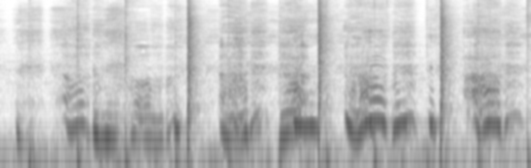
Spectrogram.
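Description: Several sharp, loud, crisp slaps of a hand striking a person's buttocks land at irregular intervals, with a voice making drawn-out wordless moans between them.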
